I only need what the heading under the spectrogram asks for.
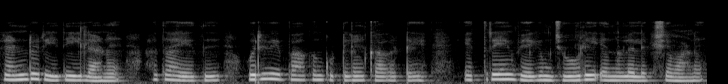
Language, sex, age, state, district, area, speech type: Malayalam, female, 30-45, Kerala, Kannur, rural, spontaneous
